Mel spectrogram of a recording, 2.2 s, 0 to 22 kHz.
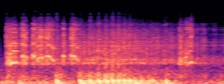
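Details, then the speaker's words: Kawasaki Ninja 636 that lost drive in first gear, then wouldn't restart after being turned off: short uneven bursts of firing with a brief squeal as it stumbles and struggles to catch; hard starting. "i turn it off i turn it back on and it literally won't start so now this is what what it does"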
